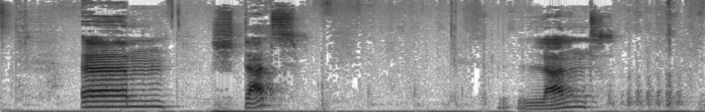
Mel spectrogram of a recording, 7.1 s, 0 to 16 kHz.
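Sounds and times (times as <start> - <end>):
speech: 0.8 - 1.8, 2.4 - 3.0, 5.2 - 6.2
pen scratching across paper: 5.9 - 7.0.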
